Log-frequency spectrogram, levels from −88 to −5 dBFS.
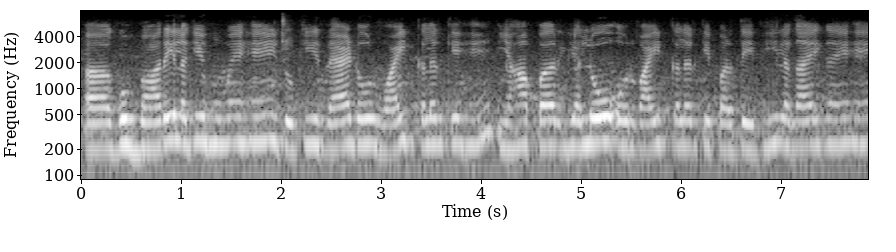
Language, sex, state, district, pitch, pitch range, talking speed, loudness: Hindi, female, Madhya Pradesh, Dhar, 220 Hz, 210-230 Hz, 190 wpm, -17 LUFS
